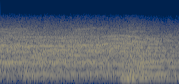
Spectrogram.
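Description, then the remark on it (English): In a film, a panicked crowd across Europe screams as dead soldiers of the World War rise and march, a dense, unbroken wall of shrill voices, loud and steady for about two seconds with no clear individual words. “Here are the screams.”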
